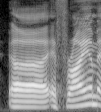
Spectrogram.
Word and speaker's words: Ephraim: Because the tribe of Joseph was divided up between his two sons, Ephraim and Manasseh, which is how you pronounce those names. Ephraim and Manasseh, these two sons.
